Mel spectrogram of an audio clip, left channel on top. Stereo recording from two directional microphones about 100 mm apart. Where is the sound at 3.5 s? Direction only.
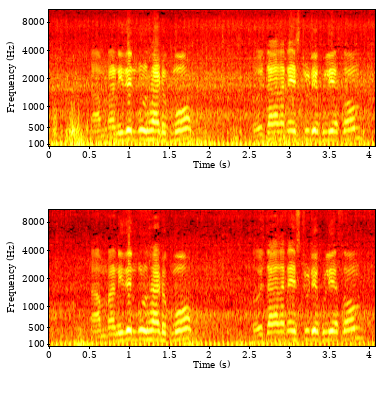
55° right (ahead or behind).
